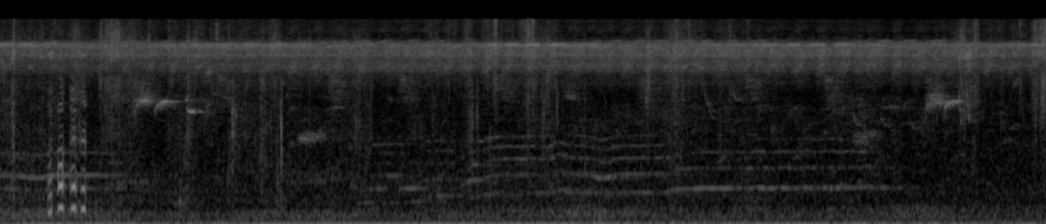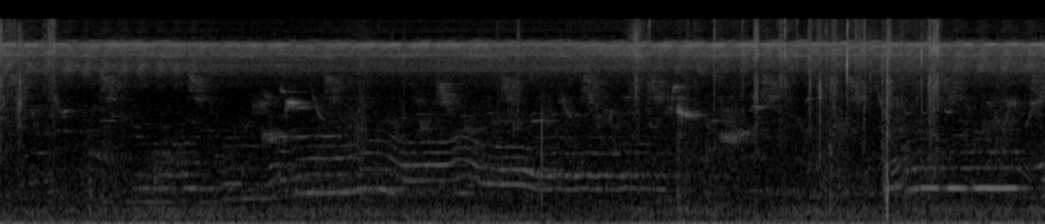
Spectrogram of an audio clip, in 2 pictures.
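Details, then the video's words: Goats bleating repeatedly, with many short harmonic calls that often rise in pitch and overlap through the recording, over a constant high-pitched hiss and a low hum in the first part. "Funny goat sound"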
